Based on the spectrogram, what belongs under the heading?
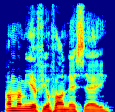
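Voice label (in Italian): "fio fanne", vocabolario dialettale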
